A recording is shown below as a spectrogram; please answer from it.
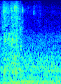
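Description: Water runs steadily into a stovetop idli cooker, a soft continuous splashing and hissing close by with no talk.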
